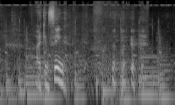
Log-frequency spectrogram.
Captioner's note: bright music; laughs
